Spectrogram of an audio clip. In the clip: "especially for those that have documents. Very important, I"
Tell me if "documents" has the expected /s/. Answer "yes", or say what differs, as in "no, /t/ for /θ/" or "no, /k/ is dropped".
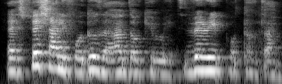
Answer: yes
